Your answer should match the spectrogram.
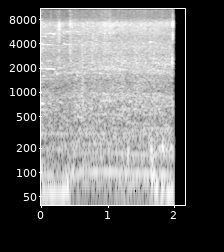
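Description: Loud outdoor street noise dominated by a low rumble.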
